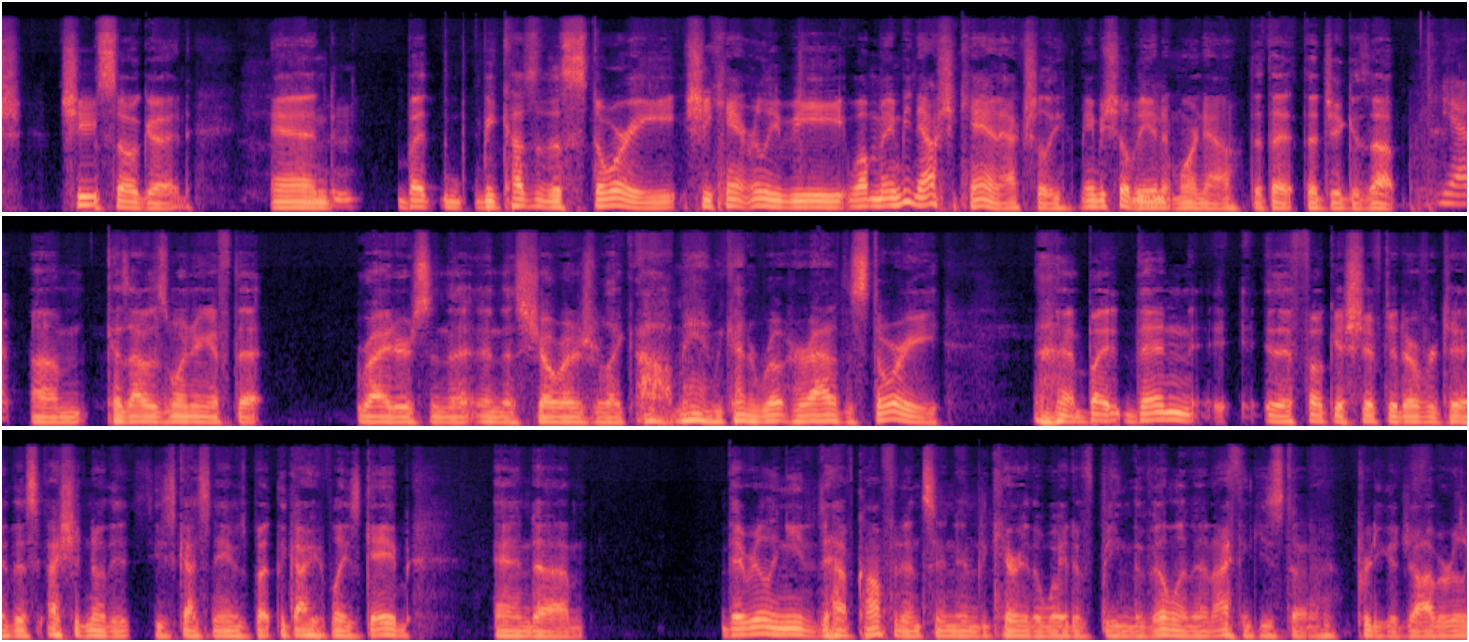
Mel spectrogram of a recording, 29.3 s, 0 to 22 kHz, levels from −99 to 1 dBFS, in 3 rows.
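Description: It's a speech recording with two dropout problems. Right at the start, from about 0.53 to 0.63 s, there's a burst of packet loss: roughly 80 ms of audio never arrived, and the receiver papered over it by stretching the last bit of sound for about 76 ms and fading it down. You hear a held buzz or hiss that dies away, then the speech picks up a little further along with that stretch gone. The second one is smaller, a short concealed packet loss at about 17.17 to 17.21 s. Only around 20 ms went missing, and the decoder patched it by carrying the previous sound forward and blending back into the real audio. It comes across as a quick smear or wobble, and a brief consonant in that spot can get swallowed.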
